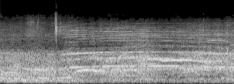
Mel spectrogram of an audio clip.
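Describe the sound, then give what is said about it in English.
Dense murmur of a large audience filling a room at tables before an event, a steady wash of many overlapping voices with no single voice standing out, holding at a constant loudness throughout. “They're a little overwhelmed. They've never seen an audience this big before.”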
